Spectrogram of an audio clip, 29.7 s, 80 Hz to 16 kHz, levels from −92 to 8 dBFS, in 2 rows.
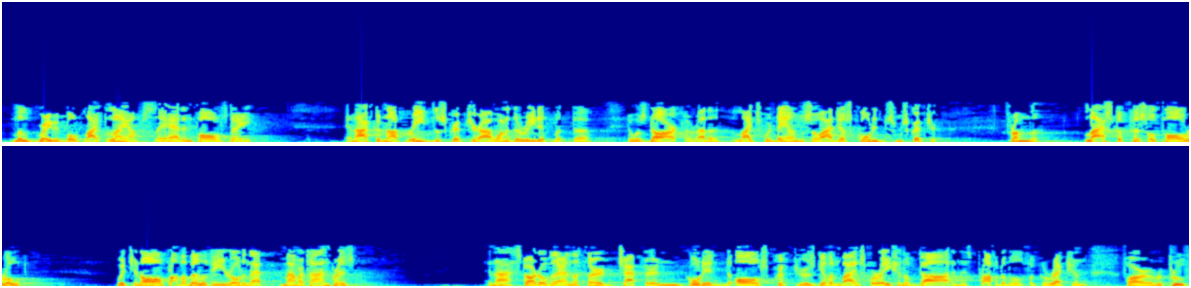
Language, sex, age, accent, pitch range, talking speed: English, male, 60-79, American, 135-170 Hz, 160 wpm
